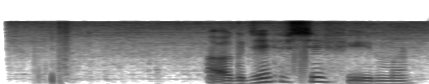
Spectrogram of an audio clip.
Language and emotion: Russian, neutral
